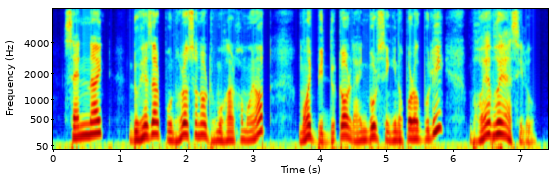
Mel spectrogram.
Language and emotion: Assamese, fearful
